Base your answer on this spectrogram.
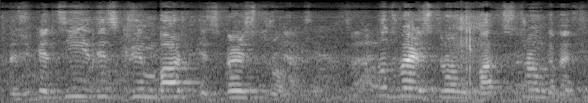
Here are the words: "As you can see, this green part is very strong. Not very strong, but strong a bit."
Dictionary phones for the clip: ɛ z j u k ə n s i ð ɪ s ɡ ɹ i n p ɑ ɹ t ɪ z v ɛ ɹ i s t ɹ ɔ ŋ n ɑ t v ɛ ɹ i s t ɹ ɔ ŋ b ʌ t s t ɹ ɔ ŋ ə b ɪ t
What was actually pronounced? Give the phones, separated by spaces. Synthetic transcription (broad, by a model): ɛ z j u k ə n s i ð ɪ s ɡ ɹ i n b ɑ ɹ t ɪ z v ɛ ɹ i s t ɹ ɔ ŋ n ɑ t v ɛ ɹ i s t ɹ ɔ ŋ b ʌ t s t ɹ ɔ ŋ ə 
